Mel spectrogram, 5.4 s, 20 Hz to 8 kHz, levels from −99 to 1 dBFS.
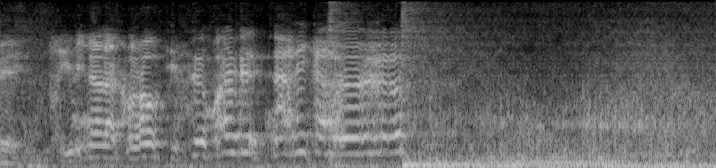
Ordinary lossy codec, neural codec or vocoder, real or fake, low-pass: none; codec, 16 kHz, 4 kbps, FunCodec, trained on Chinese and English, 50 frames a second; fake; none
